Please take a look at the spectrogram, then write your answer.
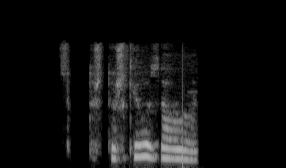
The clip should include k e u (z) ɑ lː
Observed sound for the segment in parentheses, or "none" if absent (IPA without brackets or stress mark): z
